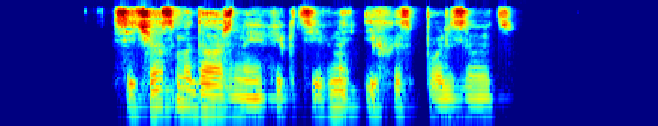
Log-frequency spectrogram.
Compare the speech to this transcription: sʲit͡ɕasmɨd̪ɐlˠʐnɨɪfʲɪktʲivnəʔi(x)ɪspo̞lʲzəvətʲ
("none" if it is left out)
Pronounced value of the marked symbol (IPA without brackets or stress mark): x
